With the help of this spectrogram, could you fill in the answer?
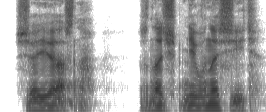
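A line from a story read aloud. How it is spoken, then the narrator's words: Grumbling. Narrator (Russian): Проворчал черный Бада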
